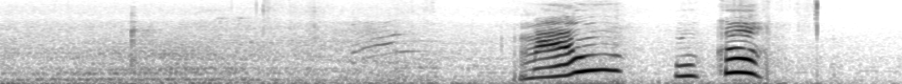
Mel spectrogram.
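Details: A domestic cat meowing: a faint rising mew near two seconds, then a loud drawn-out meow followed by two shorter meows in quick succession, over a quiet low hum, with a brief voice beforehand.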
